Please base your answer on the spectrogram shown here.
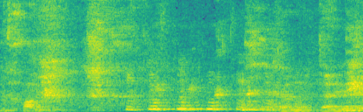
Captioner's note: laugh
